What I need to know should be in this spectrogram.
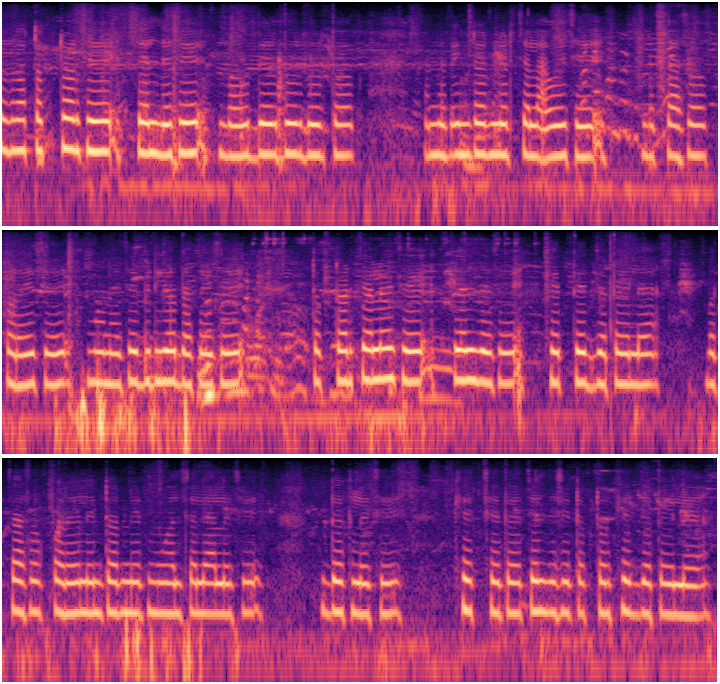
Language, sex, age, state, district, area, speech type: Maithili, male, 30-45, Bihar, Araria, rural, spontaneous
